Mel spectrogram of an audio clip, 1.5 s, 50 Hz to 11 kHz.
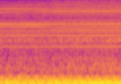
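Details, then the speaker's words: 1976 Camaro, rebuilt Holley four-barrel carb with an electric choke, cold: a deep, steady rumble held at a fast idle that only slowly kicks down over 2–3 minutes. Owner suspects the choke idle screw is set too high. "trying to get it to kick down again uh it's slowly going down it usually takes two almost three minutes"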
